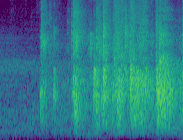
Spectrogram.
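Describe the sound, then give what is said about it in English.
Audience applause breaks out at a council of ministers meeting to honour a newly elected director general, a dense, steady patter of many hands clapping that swells after a quiet start and keeps going to the end. “to stand up for recognition and a very big applause for him.”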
